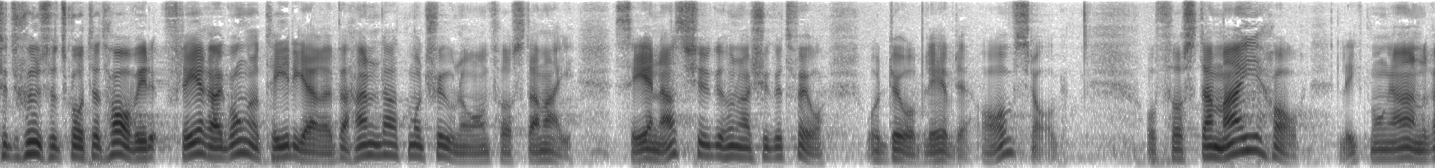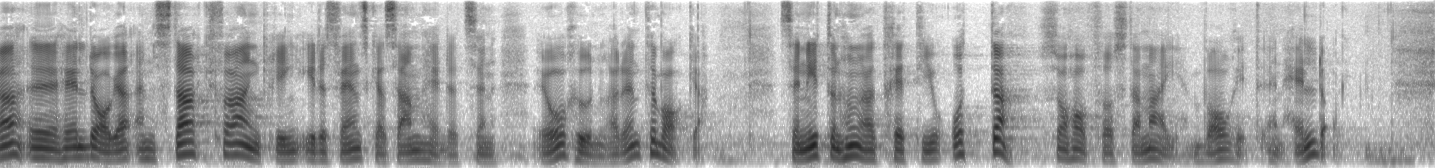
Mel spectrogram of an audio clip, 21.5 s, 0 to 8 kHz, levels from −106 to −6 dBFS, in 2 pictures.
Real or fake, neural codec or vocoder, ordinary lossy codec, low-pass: real; none; none; none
